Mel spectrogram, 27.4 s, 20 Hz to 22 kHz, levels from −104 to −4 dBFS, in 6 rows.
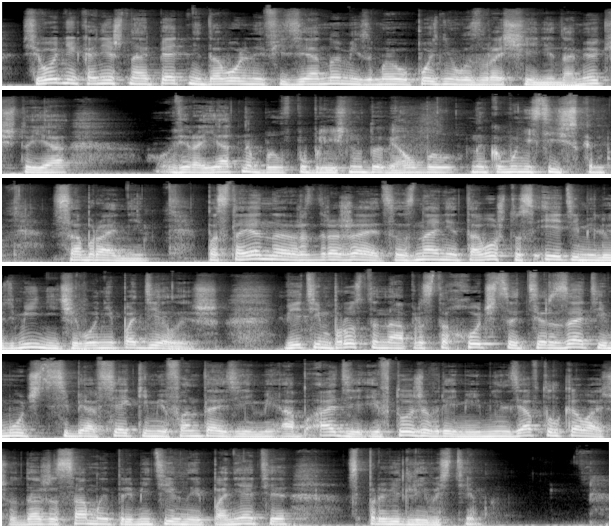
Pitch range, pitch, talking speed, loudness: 115-140 Hz, 125 Hz, 130 wpm, -13 LUFS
